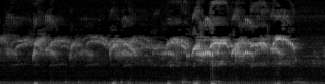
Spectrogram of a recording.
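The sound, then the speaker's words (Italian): Common swifts screeching as they fly among buildings in a harbour area: shrill, overlapping screams that carry on without pause, growing denser and louder toward the end, over a faint low rumble of background noise. “Ma insieme alle rondini arrivano anche i rondoni, più grossi e dal colore tutto marrone.”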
